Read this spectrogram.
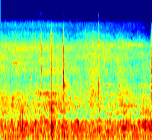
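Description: Small plastic parts click softly in gloved hands.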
